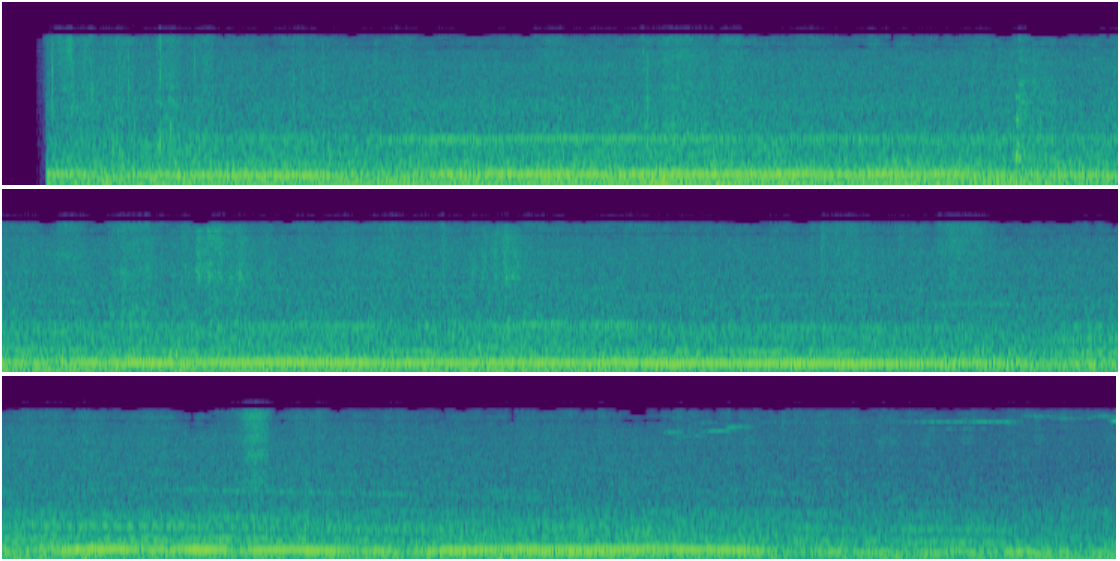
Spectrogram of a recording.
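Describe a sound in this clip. A bus rattles and clatters over the road.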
